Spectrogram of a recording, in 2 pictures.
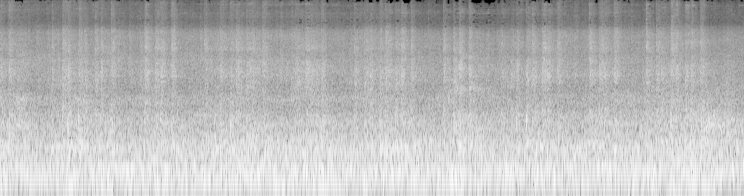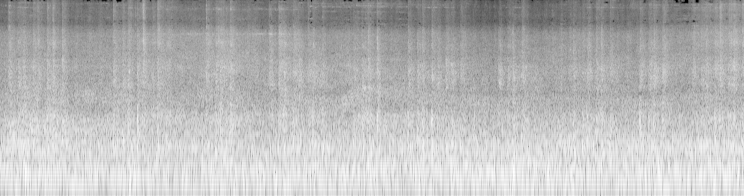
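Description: Intermodal container freight train rolling past at close range: a steady rumble of wagon wheels on the rails with a regular clickety-clack as the wheelsets pass.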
